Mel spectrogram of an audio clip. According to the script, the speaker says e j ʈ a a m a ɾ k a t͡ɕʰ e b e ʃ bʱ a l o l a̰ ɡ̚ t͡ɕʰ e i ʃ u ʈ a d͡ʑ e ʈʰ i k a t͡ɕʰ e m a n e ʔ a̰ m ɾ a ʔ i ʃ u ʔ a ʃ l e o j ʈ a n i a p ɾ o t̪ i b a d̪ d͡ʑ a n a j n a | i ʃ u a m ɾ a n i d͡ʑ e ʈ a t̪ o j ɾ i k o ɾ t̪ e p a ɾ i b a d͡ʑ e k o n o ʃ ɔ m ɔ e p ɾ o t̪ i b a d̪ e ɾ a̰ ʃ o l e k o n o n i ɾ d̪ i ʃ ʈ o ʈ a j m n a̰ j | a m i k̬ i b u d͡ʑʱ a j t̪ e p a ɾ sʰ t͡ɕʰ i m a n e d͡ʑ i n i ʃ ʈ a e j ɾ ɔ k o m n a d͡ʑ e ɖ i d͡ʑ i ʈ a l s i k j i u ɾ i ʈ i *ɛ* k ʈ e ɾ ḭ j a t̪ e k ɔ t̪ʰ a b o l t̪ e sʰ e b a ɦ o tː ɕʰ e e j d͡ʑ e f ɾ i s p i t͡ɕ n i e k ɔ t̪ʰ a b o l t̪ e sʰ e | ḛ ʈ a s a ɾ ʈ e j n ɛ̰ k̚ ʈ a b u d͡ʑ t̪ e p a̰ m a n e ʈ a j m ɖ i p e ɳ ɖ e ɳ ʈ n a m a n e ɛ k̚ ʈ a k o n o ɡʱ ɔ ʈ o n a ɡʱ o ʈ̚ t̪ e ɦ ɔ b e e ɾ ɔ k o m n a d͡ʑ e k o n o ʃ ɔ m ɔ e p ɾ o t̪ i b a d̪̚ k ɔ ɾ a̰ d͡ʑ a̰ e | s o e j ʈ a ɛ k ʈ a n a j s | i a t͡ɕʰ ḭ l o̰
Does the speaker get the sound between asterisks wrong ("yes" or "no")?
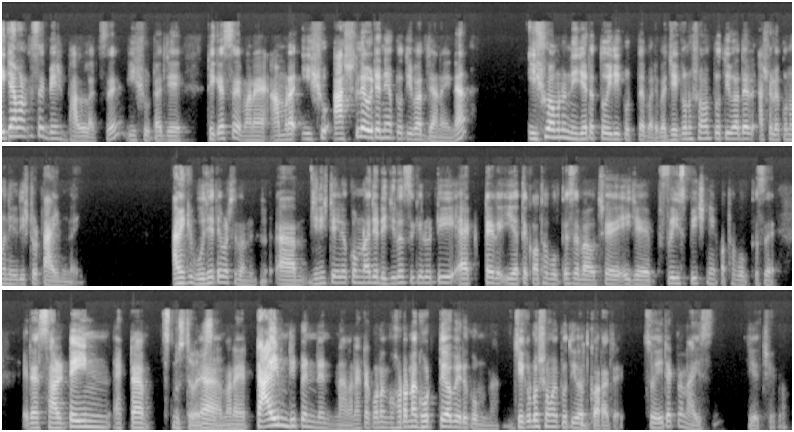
no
